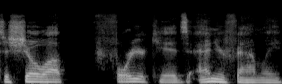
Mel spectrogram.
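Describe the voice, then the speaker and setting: A man's somewhat breathy voice with ordinary pitch variation and a dry, close sound with no echo. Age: 40s. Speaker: podcast host and lineman. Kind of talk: interview conversation. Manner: halting.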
